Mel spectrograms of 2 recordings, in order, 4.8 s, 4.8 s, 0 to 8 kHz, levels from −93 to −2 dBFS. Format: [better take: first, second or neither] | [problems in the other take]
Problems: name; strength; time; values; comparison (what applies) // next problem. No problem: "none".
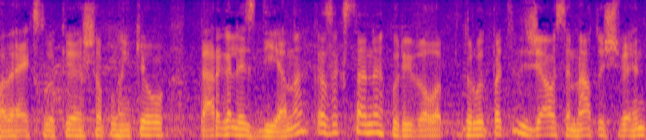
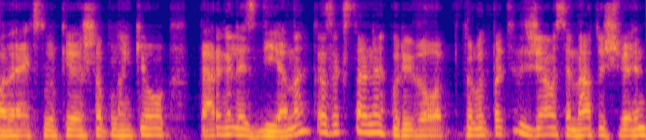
first | noise reduction (neural mask model DeepFilterNet 3)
